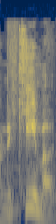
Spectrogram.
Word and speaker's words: Nekima: This time it's Nekima or Nekima, depending on how you pronounce it, and the Fae crew.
